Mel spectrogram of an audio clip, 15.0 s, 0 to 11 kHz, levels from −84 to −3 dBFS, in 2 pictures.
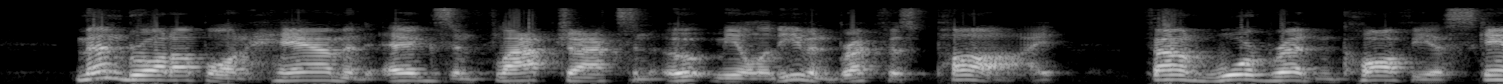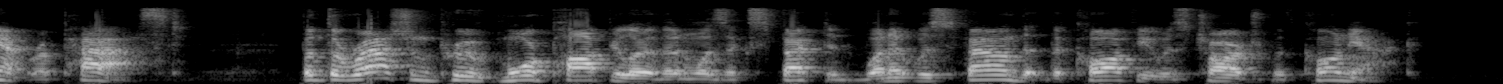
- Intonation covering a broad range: Yes, wide, 6.7 semitones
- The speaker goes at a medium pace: Yes, average, 170 wpm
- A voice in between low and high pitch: Yes, medium, 170 Hz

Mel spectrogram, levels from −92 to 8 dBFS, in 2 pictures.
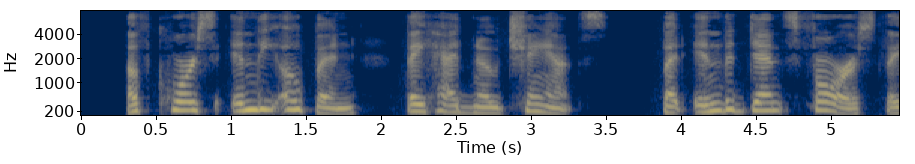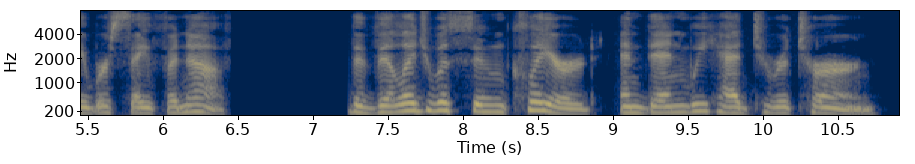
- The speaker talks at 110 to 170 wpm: Yes, average, 160 wpm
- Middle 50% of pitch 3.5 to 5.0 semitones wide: No, wide, 5.6 semitones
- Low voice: No, high, 190 Hz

